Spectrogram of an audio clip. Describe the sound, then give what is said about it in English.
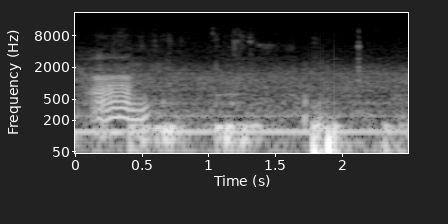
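Faint typing on a keyboard, a few soft scattered key taps with one brief cluster near the end, over a low steady hum and a short squeak at the start. “I just typed in white people.”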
